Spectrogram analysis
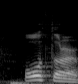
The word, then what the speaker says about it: author: author 본 적 있어? author? author? author가 뭐하고 같은 뜻이다? 작가 발음이 뭐라고요?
